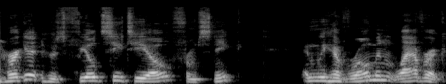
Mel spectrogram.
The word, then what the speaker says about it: Snyk: I'm the field CTO at Snyk, which, as I'm sure you know by now, stands for So Now You Know, and it's pronounced like a pair of sneakers or sneaking around.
